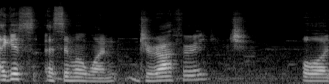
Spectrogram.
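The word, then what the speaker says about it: Girafarig: So, you got to pronounce the final G as a almost like a J.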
